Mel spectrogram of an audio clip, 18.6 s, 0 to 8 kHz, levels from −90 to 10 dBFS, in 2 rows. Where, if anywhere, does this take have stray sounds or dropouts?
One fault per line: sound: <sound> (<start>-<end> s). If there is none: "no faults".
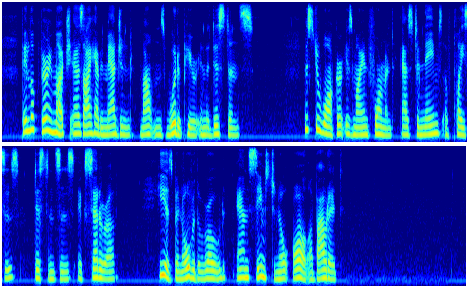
no faults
